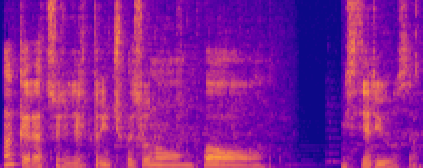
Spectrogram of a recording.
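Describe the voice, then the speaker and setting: A woman's voice: very deep voice, unhurried, darkish tone. A woman streaming a game with casual live commentary. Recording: faint game music behind. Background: faint game music.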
